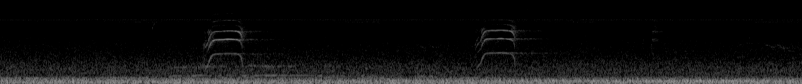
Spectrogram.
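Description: A tropical forest bird gives two identical short whistled notes about three seconds apart, each rising quickly, held briefly and dropping away, over a steady low rumble of forest ambience.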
